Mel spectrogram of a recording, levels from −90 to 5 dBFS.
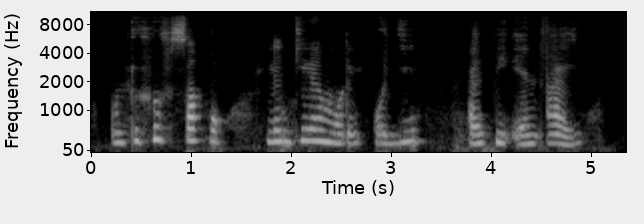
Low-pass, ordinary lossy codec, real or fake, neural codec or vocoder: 9.9 kHz; none; fake; codec, 44.1 kHz, 2.6 kbps, DAC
